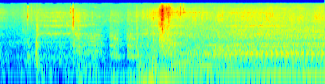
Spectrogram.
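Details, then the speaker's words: Fuel-injected car cold start in sub-zero, snowy weather, pedal pumped first: a few clicks, brief crank, catches quickly and holds a steady, noticeably high cold idle; normal cold start. "Starts right up, boys and girls. Right up. Look at the high idle on that thing."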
